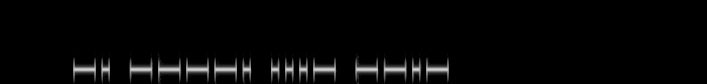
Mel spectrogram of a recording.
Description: Morse code, heard as a keyed tone, about 17 wpm, 700 Hz. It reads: N9VQ
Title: USA Call Signs - 4 Characters - Repeated 3x - 17wpm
